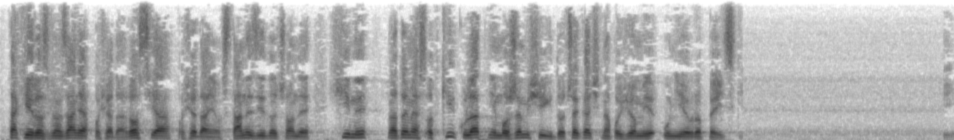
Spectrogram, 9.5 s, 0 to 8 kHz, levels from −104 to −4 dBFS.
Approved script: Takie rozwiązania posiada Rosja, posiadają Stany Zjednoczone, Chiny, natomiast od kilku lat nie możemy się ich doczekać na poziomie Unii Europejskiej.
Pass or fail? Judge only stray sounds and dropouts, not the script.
pass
